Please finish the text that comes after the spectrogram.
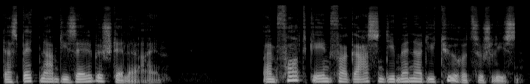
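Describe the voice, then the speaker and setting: A man narrating a literary radio drama in a measured, precise, dry manner. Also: medium pitch, lively intonation, vocal fry, a little mellow, dry recording.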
